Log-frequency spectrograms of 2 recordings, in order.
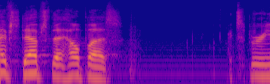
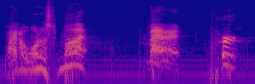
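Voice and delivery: put-on pouting kid; 9 semitones higher than usual. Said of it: "when you were a little kid".

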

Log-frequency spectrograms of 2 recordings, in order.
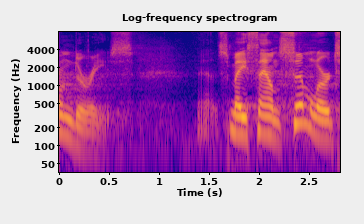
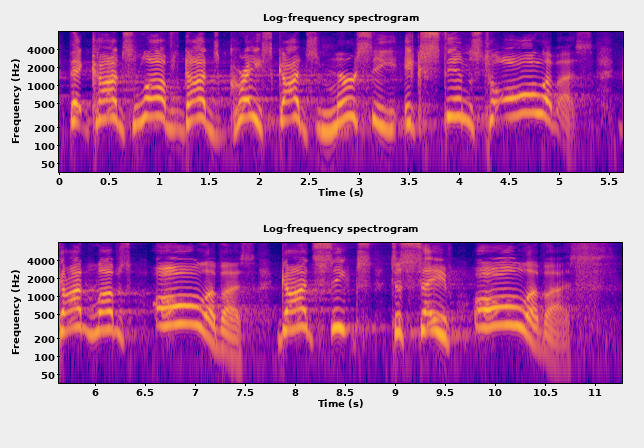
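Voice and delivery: higher and slower, building toward a shout; rising preaching climax; 9 semitones higher, slower than usual. Acted. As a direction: preach it to the rafters, growing each line.

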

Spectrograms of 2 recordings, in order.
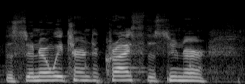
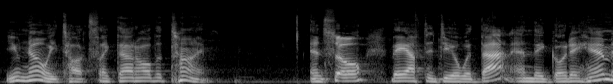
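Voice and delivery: normal talking voice

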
